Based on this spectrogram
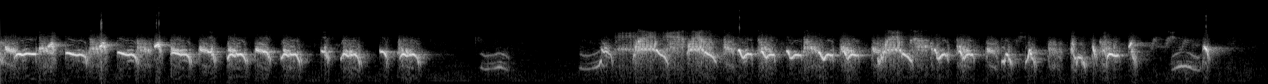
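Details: White-crested laughingthrush flock call, recorded free of background noise and used as a lure for trapping or training cage birds: dense runs of loud, ringing whistled notes rising and falling rapidly, a short pause midway, then a second long chattering burst.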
